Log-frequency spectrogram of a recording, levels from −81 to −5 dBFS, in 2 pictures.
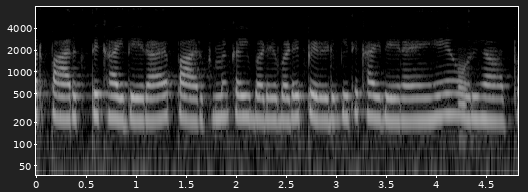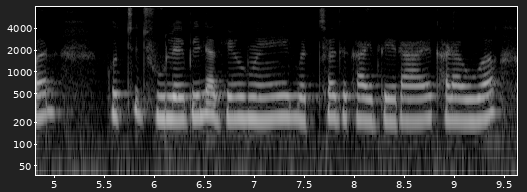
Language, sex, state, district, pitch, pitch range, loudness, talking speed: Hindi, female, Chhattisgarh, Jashpur, 230 Hz, 220-235 Hz, -37 LUFS, 205 wpm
